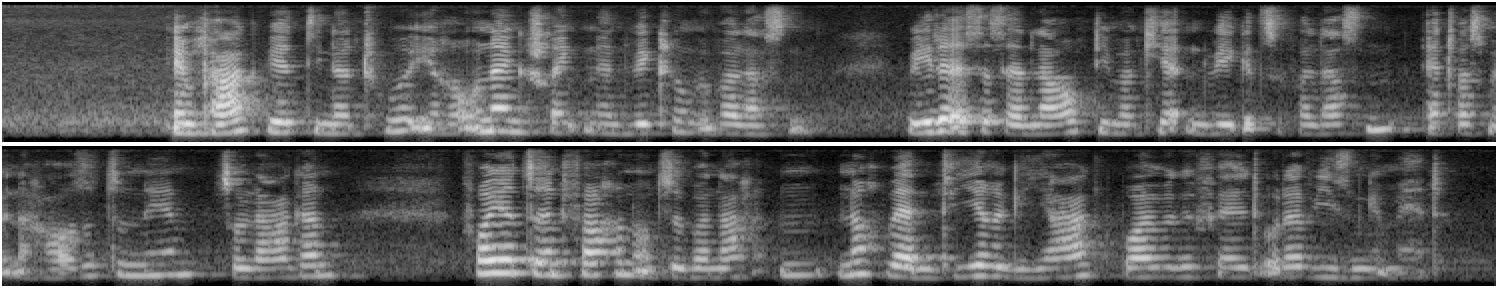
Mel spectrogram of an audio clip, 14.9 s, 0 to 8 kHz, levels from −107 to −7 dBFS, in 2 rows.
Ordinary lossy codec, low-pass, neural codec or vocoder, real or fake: none; 7.2 kHz; none; real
